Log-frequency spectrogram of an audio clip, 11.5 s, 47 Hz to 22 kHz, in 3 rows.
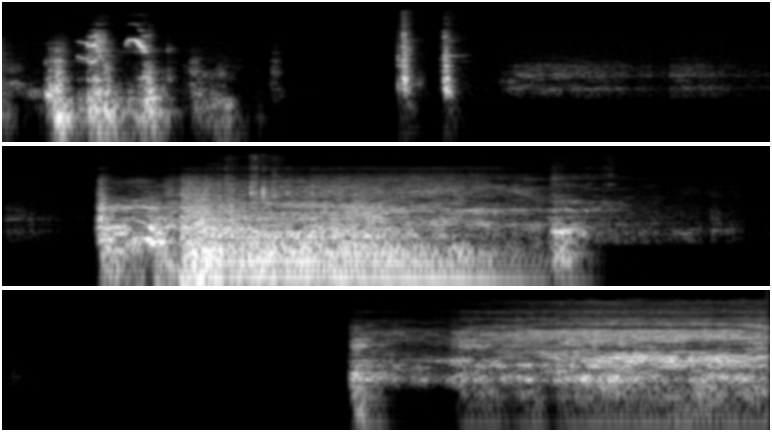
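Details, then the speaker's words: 1990 Mazda 323 sedan, 1600 cc carbureted front-wheel-drive engine with CDI ignition, cold start: catches on the first crank, then settles into an even, steady, very smooth run with no knocks or misses; normal start and idle. "Teman-teman, dan starter sekali starter aja langsung nyala. Suaranya masih halus banget."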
